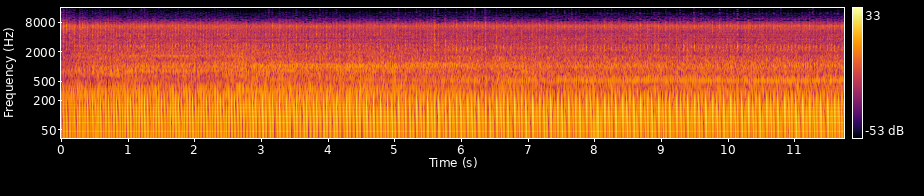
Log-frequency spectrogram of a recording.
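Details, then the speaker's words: Troy-Bilt Bronco lawn tractor after a new carburetor, exhaust fix and tune-up, parking brake set; engine catches within seconds and settles into an even, steady putter with no misses or knocks: normal start and idle. "The tractor. I already have the parking brake set and it should literally fire right up."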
